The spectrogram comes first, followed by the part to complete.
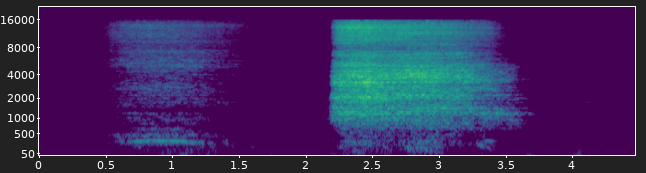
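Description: A woman breathing deeply: a quieter inhale through the nose about half a second in, then a big, loud sigh out through the mouth lasting about a second and a half.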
